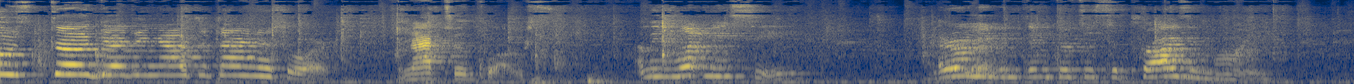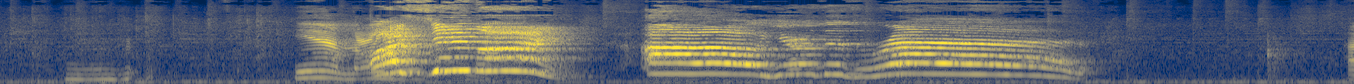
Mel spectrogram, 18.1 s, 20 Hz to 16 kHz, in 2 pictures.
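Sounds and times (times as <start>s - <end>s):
child making wordless sounds: 11.0s - 16.4s.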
